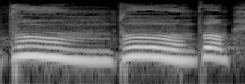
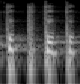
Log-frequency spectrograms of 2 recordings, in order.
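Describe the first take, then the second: First: Slow heartbeat. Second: Quick, clipped pum pum pum of a racing heart; fast heartbeat. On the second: Preacher showing the congregation an untrained heart, quick pum pum. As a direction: tap out a hurried heartbeat with your voice. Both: Shown as a demonstration. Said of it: "sondern es wird langsamer".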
